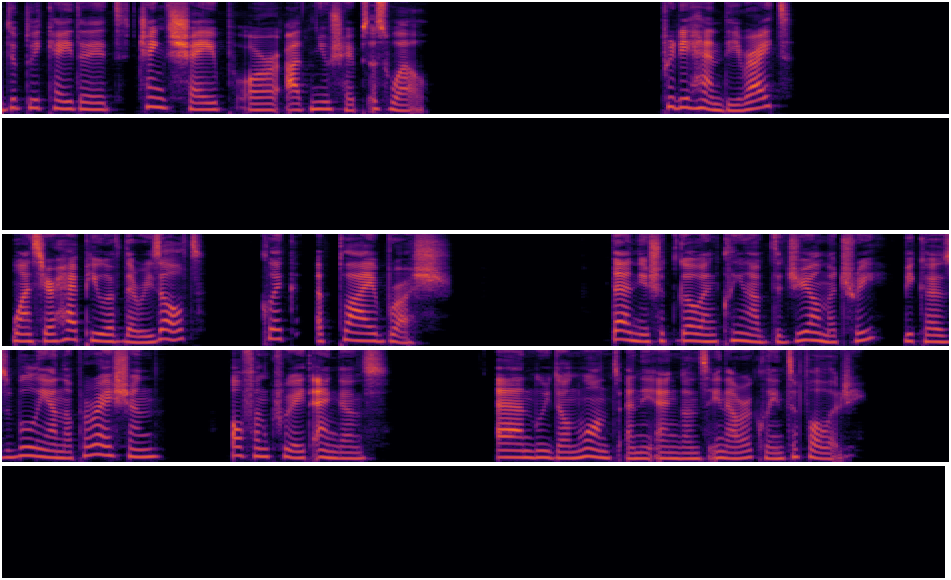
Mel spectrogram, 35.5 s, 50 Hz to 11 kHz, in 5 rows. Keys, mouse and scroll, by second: 0.0 Tab, 1.1 middle click, 4.0 shift+d, 6.0-7.5 middle drag, 8.4 click, 9.1-10.2 middle drag, 10.6 o, 11.5 shift+middle click, 11.6 click, 12.0 middle click, 13.2 r, 15.6 Tab, 15.6 x, 16.8 Tab, 19.3 click, 21.7 click, 22.8 middle click, 24.2 click, 24.6 Tab, 25.7 1, 26.2 a, 26.3 a, 27.4 shift+click, 27.6 shift+middle click, 31.8 3, 35.4 Tab.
